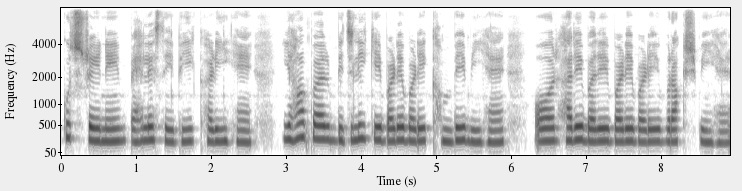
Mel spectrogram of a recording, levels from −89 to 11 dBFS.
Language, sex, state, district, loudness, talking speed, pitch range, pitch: Hindi, female, Uttar Pradesh, Jalaun, -27 LUFS, 140 wpm, 210-230 Hz, 215 Hz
